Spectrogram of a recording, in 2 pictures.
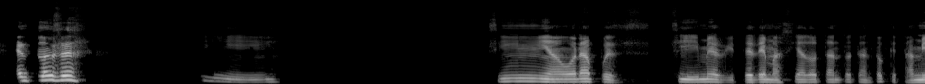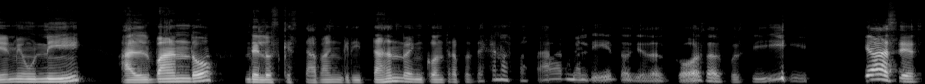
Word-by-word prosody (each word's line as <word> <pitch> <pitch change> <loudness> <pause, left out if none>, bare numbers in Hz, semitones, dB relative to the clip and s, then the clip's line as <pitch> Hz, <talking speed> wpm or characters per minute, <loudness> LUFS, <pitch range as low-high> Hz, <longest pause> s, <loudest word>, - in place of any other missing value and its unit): Entonces 195 +2 +3 1.1
Sí. 115 - -16 2.1
Sí, 140 +1 -8
y 130 - +1
ahora, 120 +2 -1
pues, 110 -7 -12 0.2
sí 115 -2 -5
me 120 +1 -3
irrité 105 0 -6
demasiado, 110 0 -5
tanto, 110 0 -12
tanto, 105 -2 -15
que - - -20
también 105 +4 -2
me 130 0 0
uní 130 - +3 0.3
al 105 +1 +4
bando 140 - +6 0.3
de 115 -1 +4
los 110 0 0
que 105 - -12
estaban 110 +1 -8
gritando 110 +7 -1
en 115 -2 -2
contra: 110 +1 -6
"Pues 115 -2 -20
déjanos 215 +5 -12
pasar, 165 -9 -18
malditos", 230 0 -11
y - - -14
esas - - -12
cosas. - - -5
Pues 110 0 -18
sí. 140 - -9 0.5
¿Qué 215 - +3
haces? 140 - +5
120 Hz, 115 wpm, -23 LUFS, 110-145 Hz, 2.1 s, bando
